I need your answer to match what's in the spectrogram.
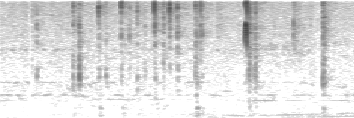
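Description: Irregular bursts of keyboard typing as someone Googles an avian vet's details, a couple dozen sharp clicky keystrokes in uneven clusters with short pauses between them, fairly quiet, over a low steady hum.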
